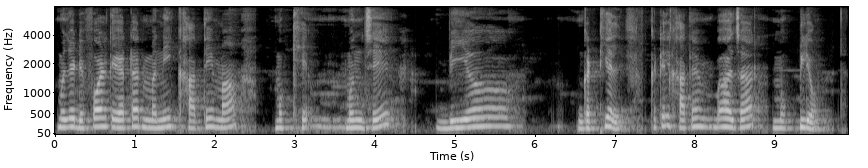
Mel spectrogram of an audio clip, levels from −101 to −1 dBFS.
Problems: constant background noise, echo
